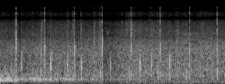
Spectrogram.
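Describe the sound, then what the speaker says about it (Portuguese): Church congregation applauding together, a dense steady patter of clapping hands with sharp individual claps standing out, moderately loud and continuous throughout with no speech over it. "Aplauda a sua querida mãe."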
